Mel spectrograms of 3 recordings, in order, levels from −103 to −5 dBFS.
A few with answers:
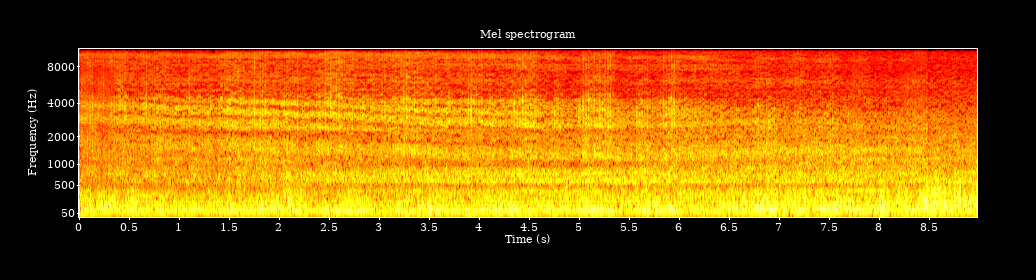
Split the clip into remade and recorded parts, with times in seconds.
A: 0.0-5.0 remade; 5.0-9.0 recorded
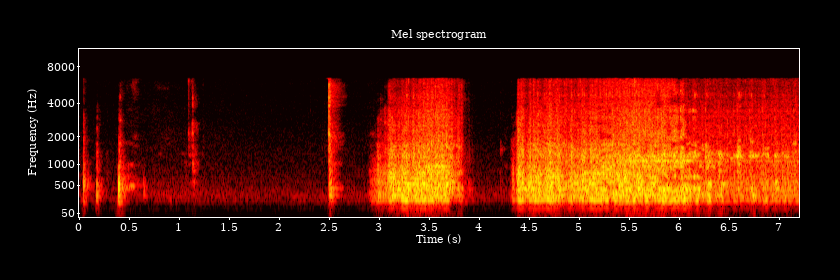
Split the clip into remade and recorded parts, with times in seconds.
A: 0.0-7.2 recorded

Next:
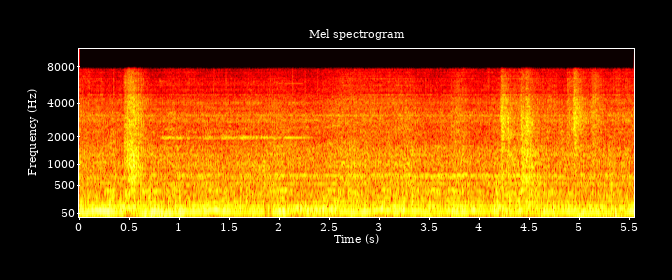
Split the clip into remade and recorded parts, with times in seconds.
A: 0.0-2.0 remade; 2.0-2.6 recorded; 2.6-5.6 remade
